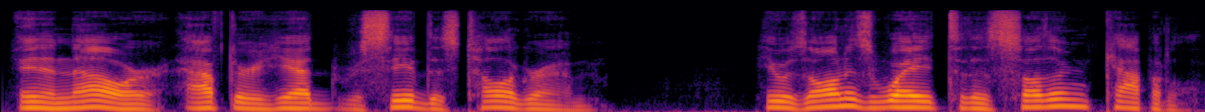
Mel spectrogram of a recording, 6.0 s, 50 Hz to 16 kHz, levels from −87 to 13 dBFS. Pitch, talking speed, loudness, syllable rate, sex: 140 Hz, 180 wpm, -18 LUFS, 5.0 syllables/s, male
